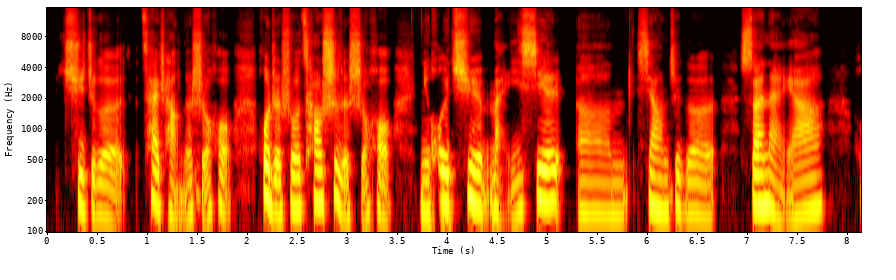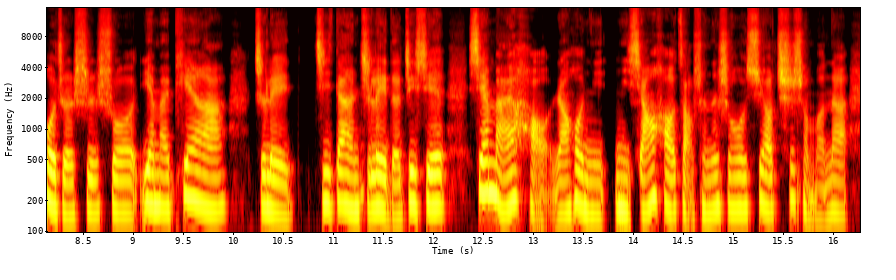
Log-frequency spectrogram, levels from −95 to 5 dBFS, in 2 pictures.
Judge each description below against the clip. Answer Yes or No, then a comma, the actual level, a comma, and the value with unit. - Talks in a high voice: No, medium, 170 Hz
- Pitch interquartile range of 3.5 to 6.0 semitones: No, average, 2.8 semitones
